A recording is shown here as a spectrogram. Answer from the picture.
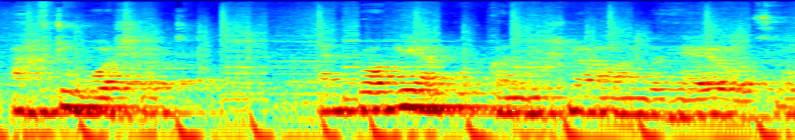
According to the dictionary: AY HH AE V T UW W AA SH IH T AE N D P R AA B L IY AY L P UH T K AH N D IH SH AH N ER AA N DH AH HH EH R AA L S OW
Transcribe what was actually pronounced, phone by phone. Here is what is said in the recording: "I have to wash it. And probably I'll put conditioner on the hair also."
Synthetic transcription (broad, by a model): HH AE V T UW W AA SH IH T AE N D P R AA B L IY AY P UH T K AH N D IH SH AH N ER AA N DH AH HH EH R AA L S OW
